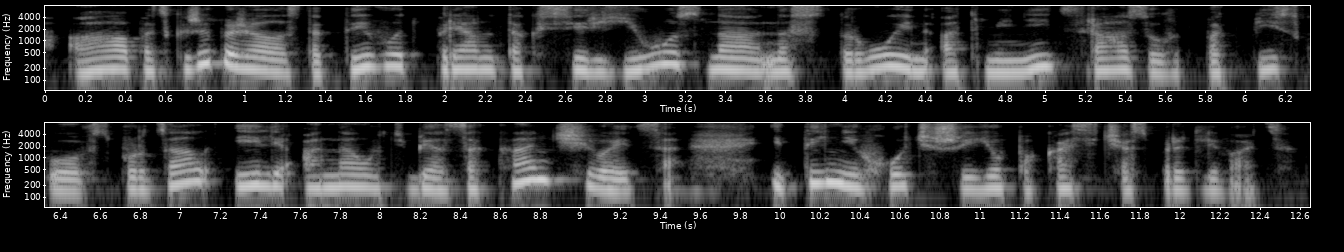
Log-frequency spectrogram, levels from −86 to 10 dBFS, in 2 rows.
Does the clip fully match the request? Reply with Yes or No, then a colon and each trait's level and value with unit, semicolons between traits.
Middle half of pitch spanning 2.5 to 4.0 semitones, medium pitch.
Yes: average, 3.4 semitones; medium, 175 Hz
